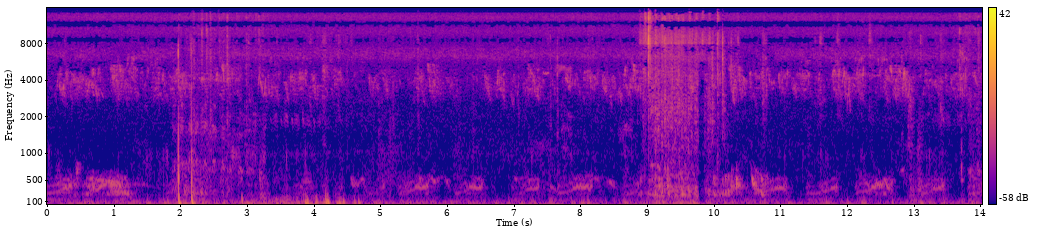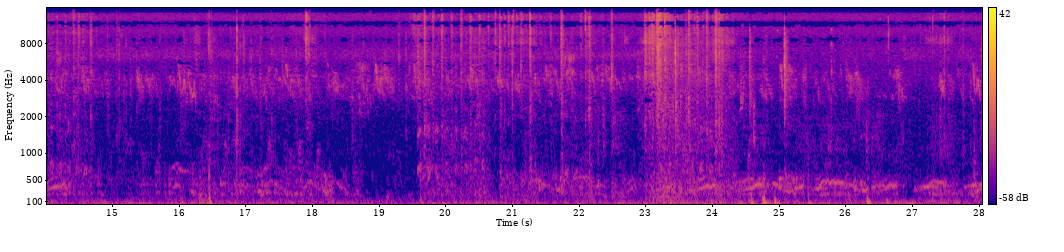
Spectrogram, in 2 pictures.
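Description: Pigeons cooing over and over in low, rolling phrases. There are a few low thumps around two and four seconds in, and a brief rushing noise twice, about nine seconds in and again past the three-quarter mark.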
